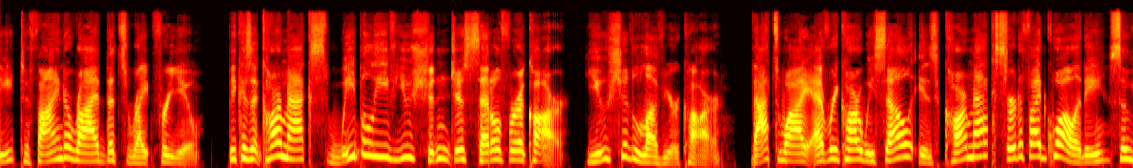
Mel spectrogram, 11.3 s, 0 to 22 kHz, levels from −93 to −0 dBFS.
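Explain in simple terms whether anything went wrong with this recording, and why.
Near the end, from 9.81 to 10.09 s, right after "car we sell is", the speech breaks into a choppy stutter. This is repeated packet loss (robotic sound): chunks of the audio stream went missing several times in quick succession. Each hole, none longer than about 27 ms, was patched by stretching the sound just before it, so about half of that stretch is filler. Unlike a single dropout, the breaks come as a rapid run.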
